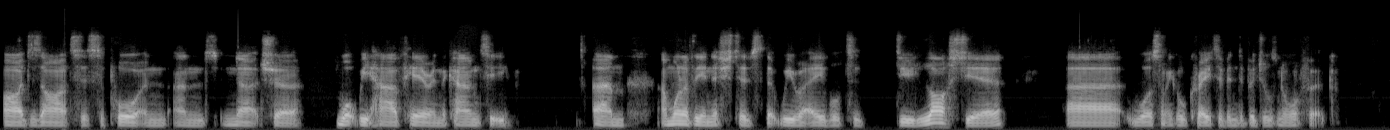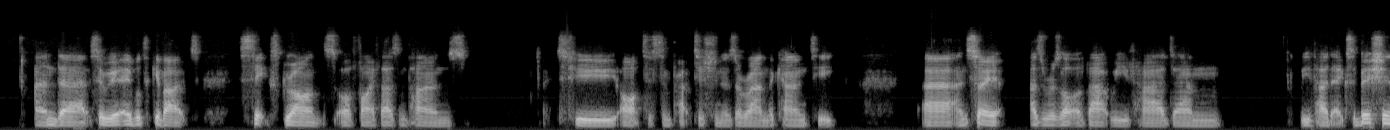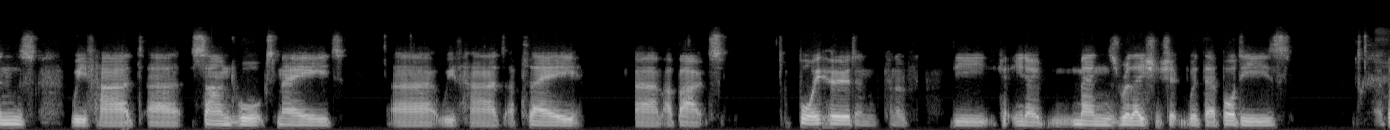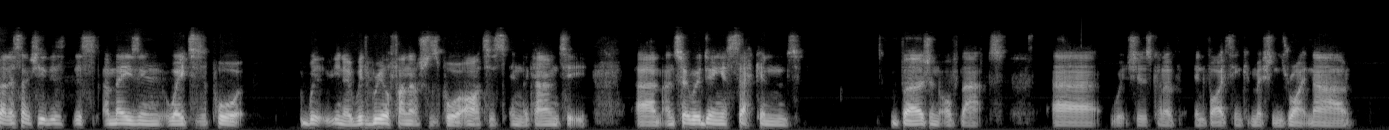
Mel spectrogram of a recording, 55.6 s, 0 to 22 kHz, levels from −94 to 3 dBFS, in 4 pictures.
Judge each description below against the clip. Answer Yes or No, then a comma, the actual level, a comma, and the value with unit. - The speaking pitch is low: Yes, very low, 85 Hz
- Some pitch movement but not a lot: No, narrow, 2.3 semitones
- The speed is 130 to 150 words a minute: Yes, average, 140 wpm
